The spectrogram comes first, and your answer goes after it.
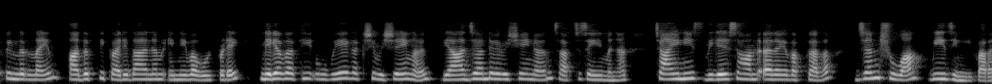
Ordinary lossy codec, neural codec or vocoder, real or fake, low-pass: none; codec, 16 kHz, 0.5 kbps, FunCodec, trained on LibriTTS, 25 frames a second; fake; 7.2 kHz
